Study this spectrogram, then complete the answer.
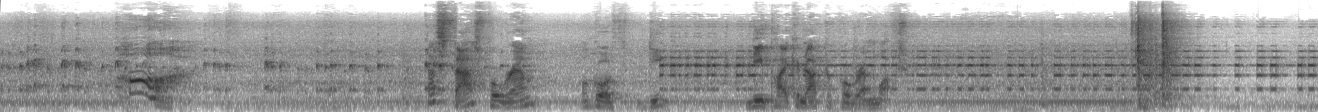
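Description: A metal detector sounds warbling tones that rise and fall.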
